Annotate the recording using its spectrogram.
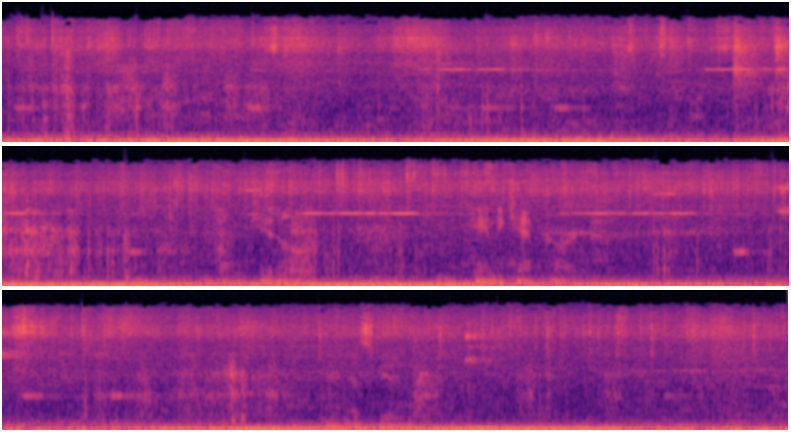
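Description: A shopping cart rattles as it rolls across a hard floor.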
